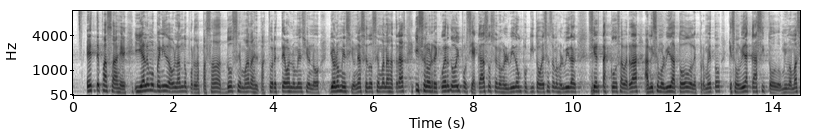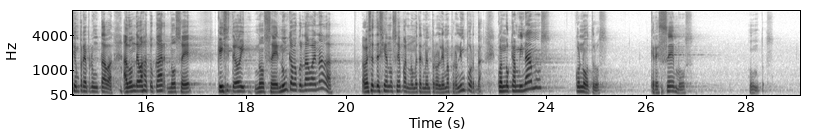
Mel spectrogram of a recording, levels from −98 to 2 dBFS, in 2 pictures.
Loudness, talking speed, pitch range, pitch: -18 LUFS, 210 wpm, 160-185 Hz, 170 Hz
